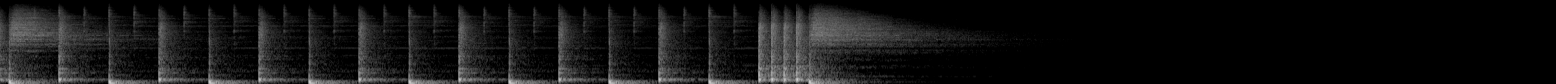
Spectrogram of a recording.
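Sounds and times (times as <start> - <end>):
practice backing track: 0.0 - 8.5.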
